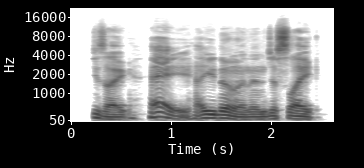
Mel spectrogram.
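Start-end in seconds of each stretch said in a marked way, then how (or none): 0.8-1.8 put-on cold, standoffish tone, lower pitched. Retelling how she answered a hello at a party: imitating a standoffish greeting. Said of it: "She's standoffish as fuck".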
